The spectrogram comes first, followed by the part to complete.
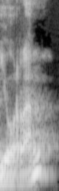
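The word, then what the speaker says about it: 열한: Nah untuk yang 11, yol hana menjadi yol han, atau sering di listening itu diucapkan yoran.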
